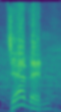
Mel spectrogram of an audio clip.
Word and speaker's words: Devon: Now Devin, although it is spelled D-E-V-O-N like Devon, this one grounds it to short, and Aarons will flip it to first.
